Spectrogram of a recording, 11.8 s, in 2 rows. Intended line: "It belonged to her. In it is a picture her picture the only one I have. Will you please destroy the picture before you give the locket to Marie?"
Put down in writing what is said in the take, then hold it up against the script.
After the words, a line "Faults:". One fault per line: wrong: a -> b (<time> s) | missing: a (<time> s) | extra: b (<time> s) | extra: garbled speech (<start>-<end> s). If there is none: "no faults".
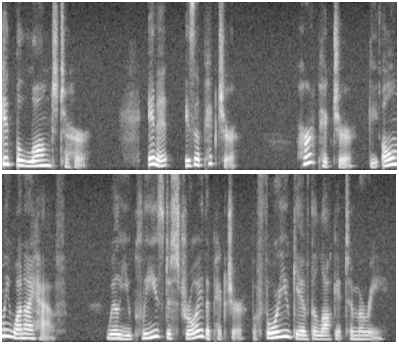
"It belonged to her. In it is a picture her picture the only one I have. Will you please destroy the picture before you give the locket to Marie?"
Faults:
no faults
